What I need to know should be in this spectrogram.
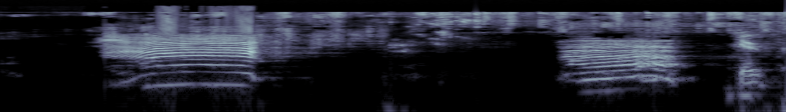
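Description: A cow moos.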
